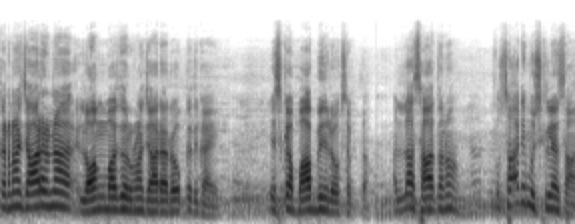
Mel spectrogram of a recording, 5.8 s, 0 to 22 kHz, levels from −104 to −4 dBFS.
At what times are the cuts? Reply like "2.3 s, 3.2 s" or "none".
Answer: none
